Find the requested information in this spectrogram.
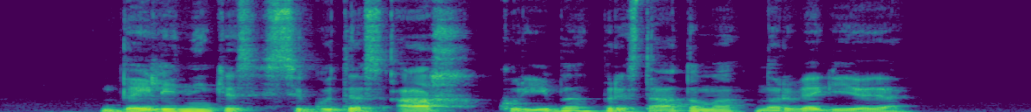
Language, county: Lithuanian, Vilnius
